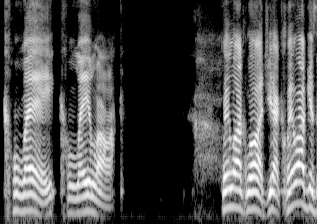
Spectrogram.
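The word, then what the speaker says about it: Kalaloch: stuff so now did you get down to play loock Lodge did you get down all the way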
